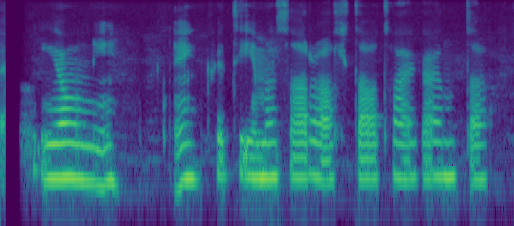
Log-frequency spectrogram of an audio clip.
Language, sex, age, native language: Icelandic, female, 15, Icelandic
